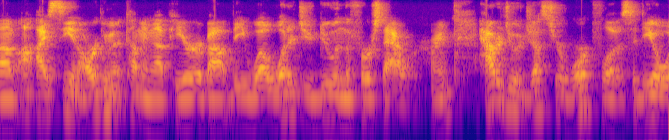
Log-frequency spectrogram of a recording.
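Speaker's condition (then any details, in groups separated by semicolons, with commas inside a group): No condition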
